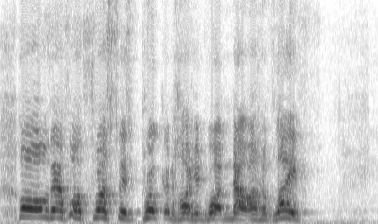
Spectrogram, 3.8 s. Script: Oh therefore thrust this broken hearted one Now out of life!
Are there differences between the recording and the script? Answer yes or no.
no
